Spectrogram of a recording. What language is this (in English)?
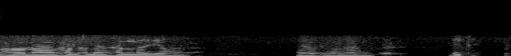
Assamese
